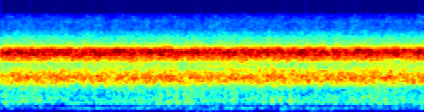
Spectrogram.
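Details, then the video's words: Frogs calling together on a calm countryside night, a short stretch of continuous, blended, buzzing chorus at a steady level. "고요한 시골 밤에 개구리 합창 소리"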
